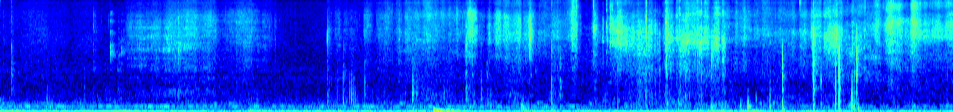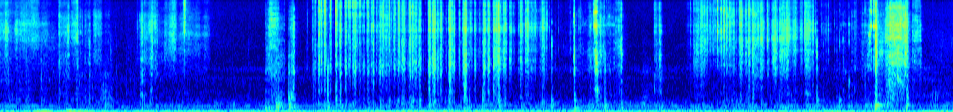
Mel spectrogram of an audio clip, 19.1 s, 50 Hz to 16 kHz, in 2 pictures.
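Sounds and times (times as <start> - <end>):
low hum: 0.0 - 19.0
scissors cutting paper with crisp snips and papery crunches: 12.2 - 18.8.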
